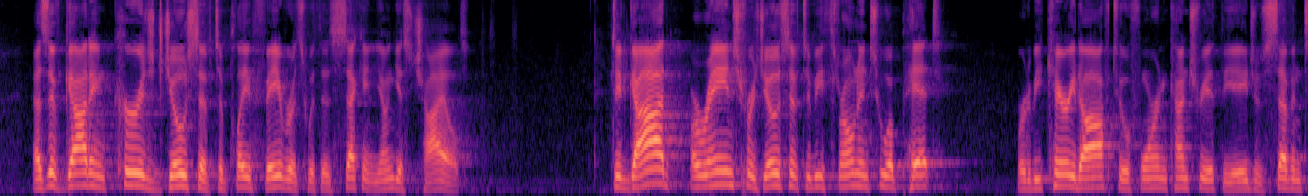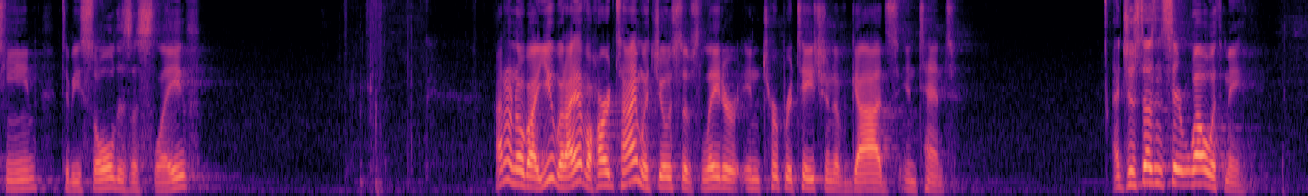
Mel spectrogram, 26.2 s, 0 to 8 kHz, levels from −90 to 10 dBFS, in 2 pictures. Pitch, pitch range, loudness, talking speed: 150 Hz, 125-165 Hz, -22 LUFS, 160 wpm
